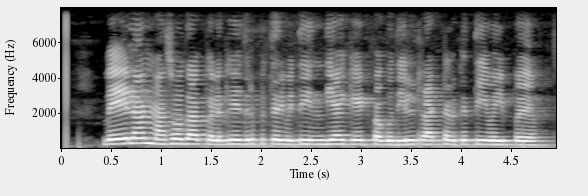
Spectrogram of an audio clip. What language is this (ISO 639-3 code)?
tam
